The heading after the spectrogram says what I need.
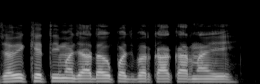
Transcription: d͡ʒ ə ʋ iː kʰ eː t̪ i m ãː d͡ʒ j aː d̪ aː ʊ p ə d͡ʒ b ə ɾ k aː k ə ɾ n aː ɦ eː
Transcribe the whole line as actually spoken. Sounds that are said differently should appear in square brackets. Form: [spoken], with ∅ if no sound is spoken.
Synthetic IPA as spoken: d͡ʒ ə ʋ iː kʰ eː t̪ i m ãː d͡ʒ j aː d̪ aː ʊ p ə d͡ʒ b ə ɾ k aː k ə ɾ n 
